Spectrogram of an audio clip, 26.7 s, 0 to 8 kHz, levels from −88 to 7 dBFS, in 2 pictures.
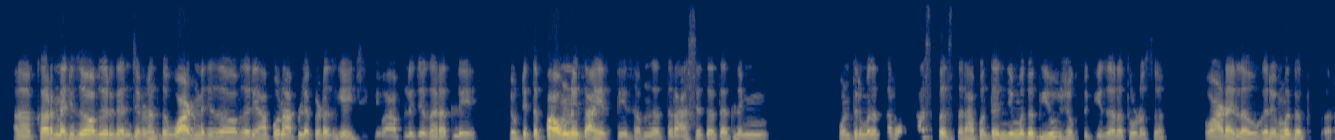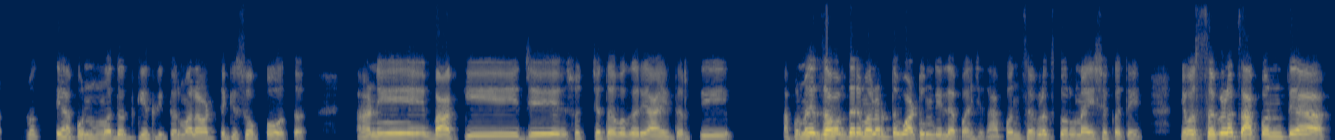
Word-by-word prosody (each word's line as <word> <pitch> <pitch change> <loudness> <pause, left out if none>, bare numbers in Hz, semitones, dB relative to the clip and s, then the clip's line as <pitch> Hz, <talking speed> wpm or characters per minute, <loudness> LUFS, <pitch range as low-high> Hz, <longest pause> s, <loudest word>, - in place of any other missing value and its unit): अ, 145 -1 -3
करण्याची 175 +2 +4
जबाबदारी 195 0 +4
त्यांच्याकडे 180 -2 -1
असेल 165 - -8
तर - - +1
वाढण्याची 165 0 +4
जबाबदारी 170 +1 -1
आपण 190 +1 -1
आपल्याकडच 185 -2 -1
घ्यायची 125 -3 -7
किंवा 140 0 -9
आपले 140 +2 -7
जे 150 0 -4
घरातले 145 +1 -4
शेवटी 160 0 -7
तर - - +4
पाहुणेच 205 +3 +7
आहेत 155 -4 +2
ते 135 -1 -5
समजा 140 +1 -6
तर 145 - -3
असे 140 +5 -5
तर 185 - -1
त्यातले 180 +1 -3 1.0
कोणीतरी 180 +1 -4
मदत 180 0 -1
करणार 185 +4 -8
असतच. 205 -11 -2
तर - - -4
आपण 165 +4 -4
त्यांची 200 +1 +1
मदत 205 +1 +2
घेऊ 205 +2 0
शकतो, 175 -2 -9
की 150 - -10
जरा 150 -1 -3
थोडंसं 145 -3 -7 0.5
वाढायला 150 0 +1
वगैरे 160 +4 -2
मदत 185 -2 +1 0.2
कर. - - -11 0.3
मग 200 - -7 0.2
ते 205 - +2
आपण 195 0 -2
मदत 180 0 -2
घेतली 175 +1 -6
तर 185 -1 -6
मला 180 -1 0
वाटतं, 170 0 -3
की 170 -1 -9
सोपं 175 0 -5
होतं. - - -3 0.5
आणि 150 +2 +2
बाकी 145 +1 0
जे 140 -2 +2
स्वच्छता 160 0 -3
वगैरे 145 +1 0
आहे 145 -3 0
तर 135 -1 -5
ती 155 0 -6 0.6
आपण 190 - -6
म्हणजे 225 +3 +6
जबाबदाऱ्या 220 +2 +6
मला 210 0 +6
वाटतं 215 +1 0
वाटून 195 -1 +2
दिल्या 160 -4 -1
पाहिजेत. 115 -4 -9
आपण 130 +6 -5
सगळंच 185 +1 -2
करू 185 -2 -3
नाही 170 -1 0
शकत 160 -2 -6
आहे. 170 +2 -7
तेव्हा 190 -1 -3
सगळंच 230 +3 +6
आपण 210 +2 +4
त्या 195 -3 +5
175 Hz, 180 wpm, -23 LUFS, 150-190 Hz, 1.0 s, पाहुणेच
